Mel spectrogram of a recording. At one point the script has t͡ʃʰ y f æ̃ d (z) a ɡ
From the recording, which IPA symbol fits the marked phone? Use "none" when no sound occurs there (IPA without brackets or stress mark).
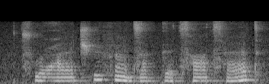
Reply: z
